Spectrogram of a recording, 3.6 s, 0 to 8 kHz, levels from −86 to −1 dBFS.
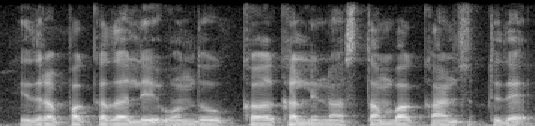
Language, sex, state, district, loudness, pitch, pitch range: Kannada, male, Karnataka, Koppal, -16 LUFS, 100 Hz, 95-100 Hz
